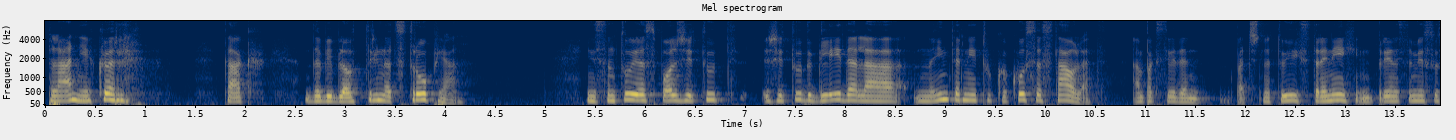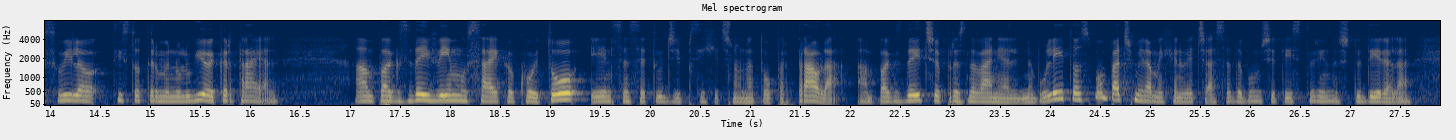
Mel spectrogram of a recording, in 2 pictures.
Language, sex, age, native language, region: Slovenian, female, 30-49, Slovenian, Central Slovenia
